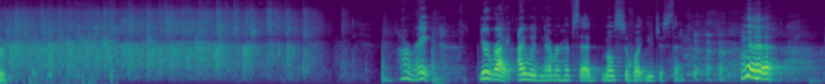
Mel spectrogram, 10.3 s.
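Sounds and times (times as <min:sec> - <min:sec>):
audience applause: 0:00.0 - 0:04.2
speech: 0:05.3 - 0:09.8
laughter: 0:08.6 - 0:10.0.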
